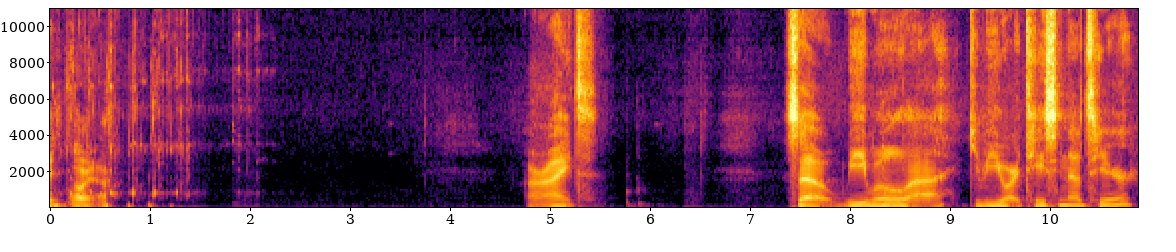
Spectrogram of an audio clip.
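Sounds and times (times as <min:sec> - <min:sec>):
speech: 0:00.0 - 0:00.8, 0:04.8 - 0:05.5, 0:07.4 - 0:10.8
whisky pouring into a glass: 0:00.2 - 0:02.3
quiet whisky drips and trickles: 0:00.3 - 0:02.3.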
